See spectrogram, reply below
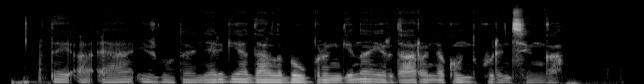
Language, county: Lithuanian, Klaipėda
